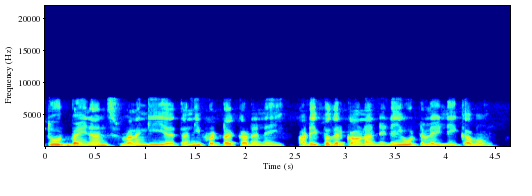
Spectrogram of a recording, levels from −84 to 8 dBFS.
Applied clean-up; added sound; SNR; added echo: neural mask model Resemble Enhance denoiser.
